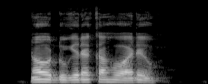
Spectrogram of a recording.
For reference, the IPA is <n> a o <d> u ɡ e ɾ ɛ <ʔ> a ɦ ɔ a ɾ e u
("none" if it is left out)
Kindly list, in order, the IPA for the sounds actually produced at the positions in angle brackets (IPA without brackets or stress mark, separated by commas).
n, d, k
